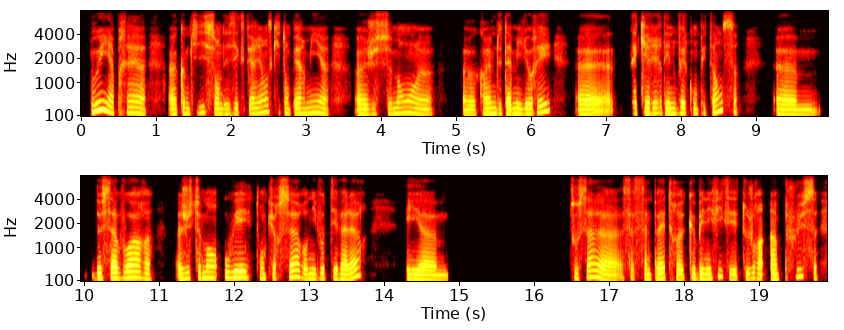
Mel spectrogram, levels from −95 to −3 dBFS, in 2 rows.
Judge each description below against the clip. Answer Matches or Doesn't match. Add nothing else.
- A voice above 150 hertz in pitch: Doesn't match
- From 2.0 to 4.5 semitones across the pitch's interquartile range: Matches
